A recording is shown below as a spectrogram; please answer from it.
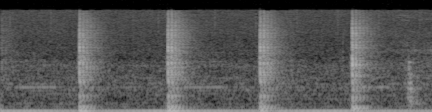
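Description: Eurorack modular synth playing short, plucky enveloped oscillator notes, four evenly spaced hits at a little over two a second. A gate pattern from a Zorlon Cannon MKII sequencer triggers an envelope that opens a VCA. A steady low hum runs underneath.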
